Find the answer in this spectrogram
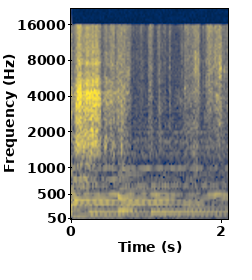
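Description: Sheets of handmade mesh paper rubbing and rustling as they are handled, strongest in the first half-second, over soft background music with held notes.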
